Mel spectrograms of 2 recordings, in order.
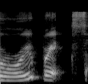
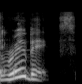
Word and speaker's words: Rubik's: But also the rubrics, I don't think I'm saying that right. How do you say it? Rubik's Cube. I think it's Rubik's. I'm saying rubric.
